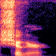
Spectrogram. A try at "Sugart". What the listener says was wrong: So you don't go long with the U.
